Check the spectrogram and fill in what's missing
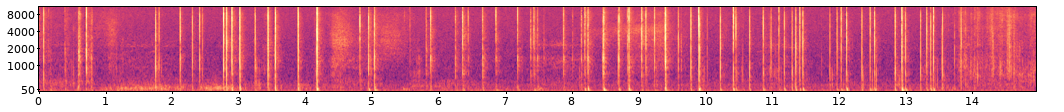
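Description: Long nails and fingertips tap and scratch a medium-sized iridescent holographic plastic or foil pouch, hollow and apparently empty, held close to the microphone. Rapid, irregular sharp clicks and crisp crinkly scratches come through, with very short decay over a faint low rumble.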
